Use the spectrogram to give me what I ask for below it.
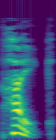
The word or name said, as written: pike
